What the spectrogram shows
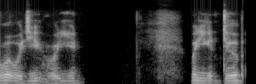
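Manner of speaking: very quiet, barely audible half-whisper under the breath. Speaking in character as someone walks away: half-whispering under breath. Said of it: "I just whisper".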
